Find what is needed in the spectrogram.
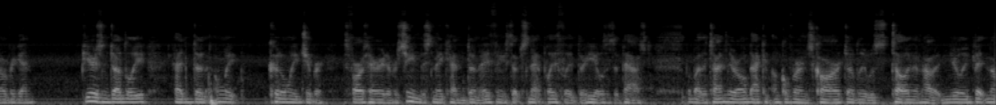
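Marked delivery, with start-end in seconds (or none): none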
